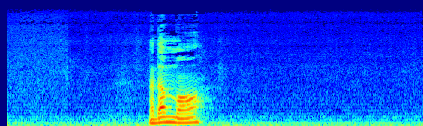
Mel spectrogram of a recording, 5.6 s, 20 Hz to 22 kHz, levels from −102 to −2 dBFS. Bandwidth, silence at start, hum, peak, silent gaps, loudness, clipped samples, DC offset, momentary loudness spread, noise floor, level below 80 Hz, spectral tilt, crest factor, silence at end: 14 kHz; 2 s; none; -6 dBFS; none; -23 LUFS; under 0.1%; under 0.1%; 14 LU; -53 dBFS; -52 dBFS; -8 dB/octave; 22 dB; 2.95 s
